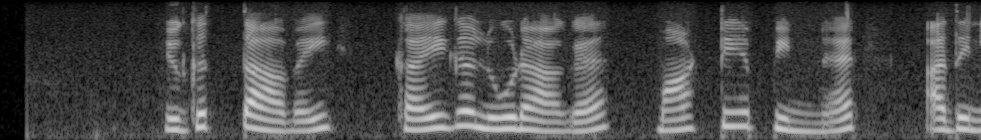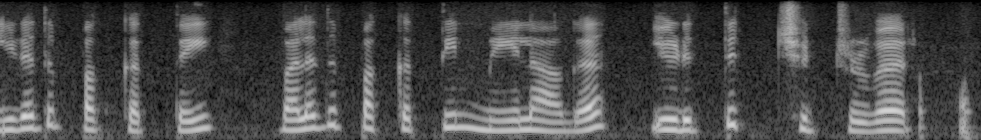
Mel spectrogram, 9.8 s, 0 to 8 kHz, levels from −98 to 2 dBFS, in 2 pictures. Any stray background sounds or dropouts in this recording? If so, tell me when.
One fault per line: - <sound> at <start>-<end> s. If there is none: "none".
none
